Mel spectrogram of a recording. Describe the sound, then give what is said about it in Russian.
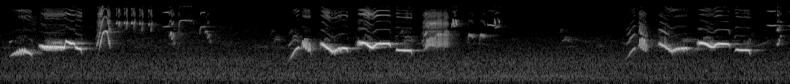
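A common blackbird sings three fluting whistled phrases, each ending in a higher, scratchy twitter. Clear pauses separate the phrases, and no voices are heard. “Если вы забыли, как поет черный дрозд, вот можете послушать и сравнить. Вот черный дрозд.”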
